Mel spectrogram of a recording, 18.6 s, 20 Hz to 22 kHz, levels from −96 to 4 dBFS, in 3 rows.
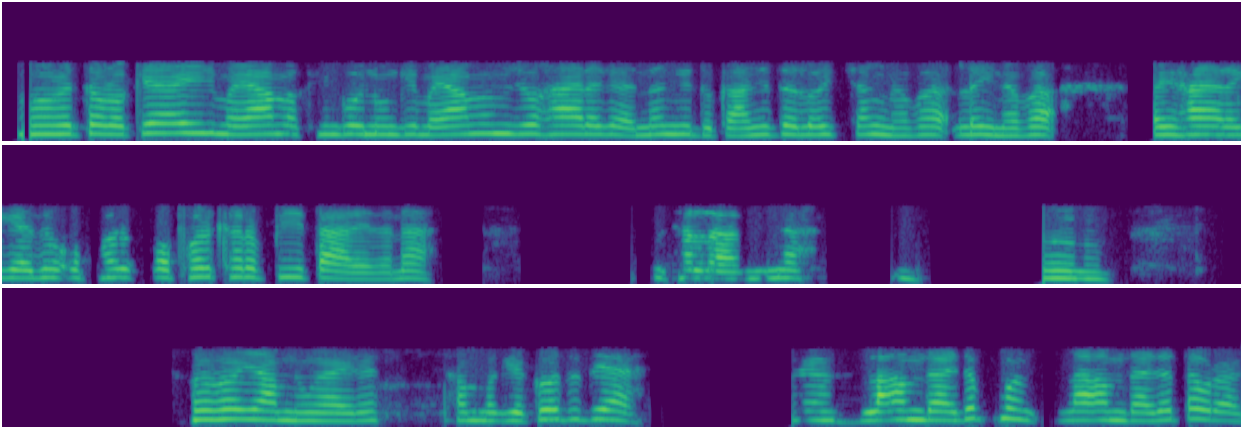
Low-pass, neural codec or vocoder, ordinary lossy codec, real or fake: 3.6 kHz; none; none; real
